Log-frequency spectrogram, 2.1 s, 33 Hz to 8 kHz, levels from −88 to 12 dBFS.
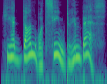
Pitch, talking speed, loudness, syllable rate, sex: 175 Hz, 225 wpm, -18 LUFS, 4.4 syllables/s, male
